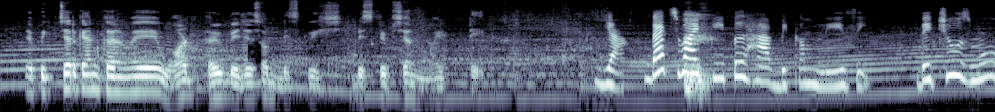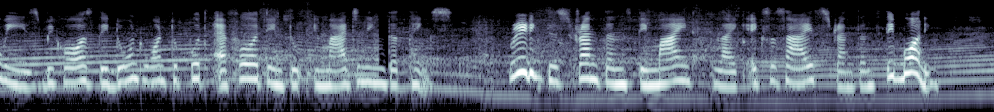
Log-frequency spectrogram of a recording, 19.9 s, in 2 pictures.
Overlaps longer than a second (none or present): none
